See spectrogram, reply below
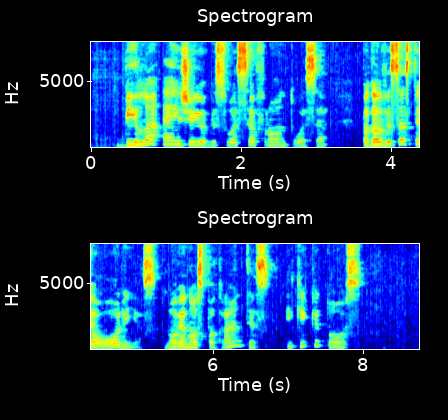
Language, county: Lithuanian, Klaipėda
